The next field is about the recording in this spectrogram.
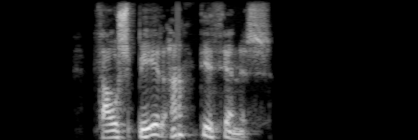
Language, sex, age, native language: Icelandic, male, 50-59, Icelandic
